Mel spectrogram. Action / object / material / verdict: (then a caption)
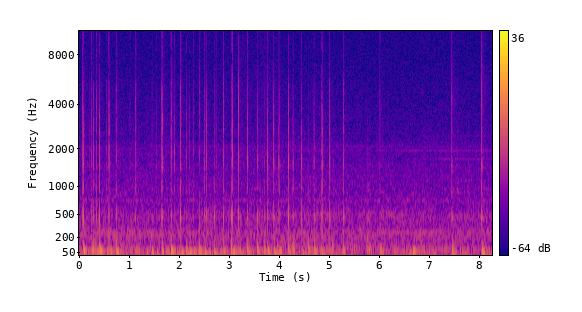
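tap / plastic notebook cover tapped and scratched with fingernails / plastic / none. Long nails tap and scratch quickly across the lilac plastic cover of a spiral notebook. The result is a rapid run of short, sharp, dry clicks with bright edges that die away almost at once, over a soft, low, rumbling bed.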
